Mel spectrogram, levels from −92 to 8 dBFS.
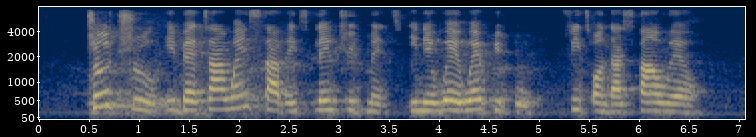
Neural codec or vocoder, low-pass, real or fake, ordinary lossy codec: codec, 44.1 kHz, 7.8 kbps, DAC; 7.2 kHz; fake; none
